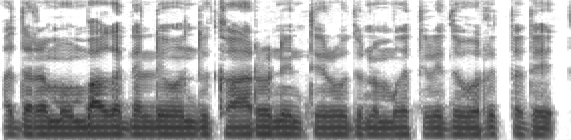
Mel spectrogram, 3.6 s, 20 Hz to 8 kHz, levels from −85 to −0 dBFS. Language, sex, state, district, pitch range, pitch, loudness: Kannada, male, Karnataka, Koppal, 100-105 Hz, 100 Hz, -19 LUFS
